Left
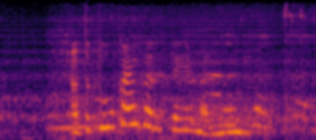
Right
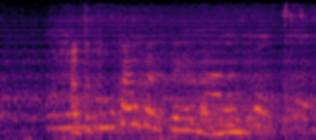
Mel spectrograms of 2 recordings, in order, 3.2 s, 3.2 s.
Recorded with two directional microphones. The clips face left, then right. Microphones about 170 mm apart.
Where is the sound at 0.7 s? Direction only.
75° left (ahead or behind).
